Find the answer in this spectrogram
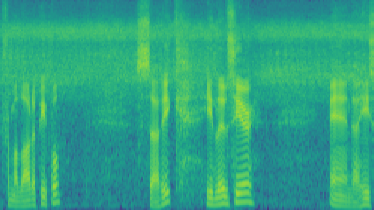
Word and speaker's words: Sariak: he said it's called Sarik. But the lettering is S-A-R-I-A-K, so I've been saying Sariak, but apparently it's pronounced Sarik. I hear that from a lot of people. Sarik.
